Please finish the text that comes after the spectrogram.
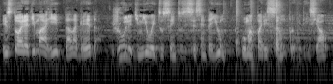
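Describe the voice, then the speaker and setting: A man reading a book aloud as narrator, in a formal, measured, didactic way. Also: mid-range voice, pushed and bright, soft background music. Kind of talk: scripted narration, audiobook reading.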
